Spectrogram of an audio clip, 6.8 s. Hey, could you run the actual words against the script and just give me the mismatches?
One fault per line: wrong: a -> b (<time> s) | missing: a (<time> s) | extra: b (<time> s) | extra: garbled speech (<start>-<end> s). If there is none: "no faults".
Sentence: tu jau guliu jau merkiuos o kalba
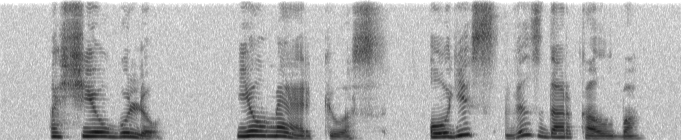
wrong: tu -> aš (0.6 s)
extra: jis vis dar (4.5 s)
